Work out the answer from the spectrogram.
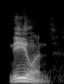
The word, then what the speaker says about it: Neyland: Knee. You got to emphasize the knee.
